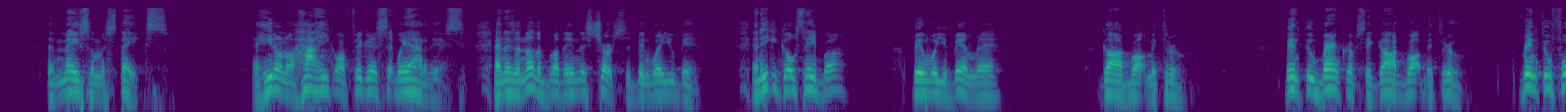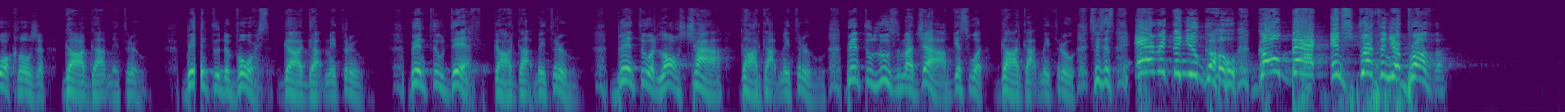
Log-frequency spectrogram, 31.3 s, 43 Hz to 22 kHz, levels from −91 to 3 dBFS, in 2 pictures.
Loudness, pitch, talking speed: -34 LUFS, 150 Hz, 200 wpm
